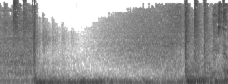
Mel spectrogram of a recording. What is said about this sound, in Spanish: el coche yendo para la sierra.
